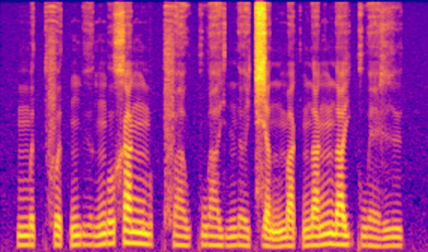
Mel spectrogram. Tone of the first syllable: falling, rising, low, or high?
low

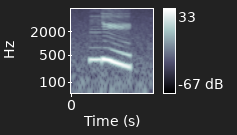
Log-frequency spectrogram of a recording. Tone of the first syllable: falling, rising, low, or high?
falling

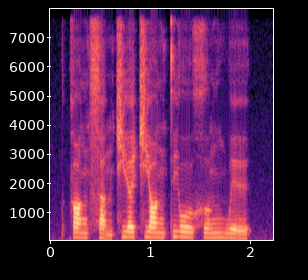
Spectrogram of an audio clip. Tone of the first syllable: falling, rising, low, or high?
falling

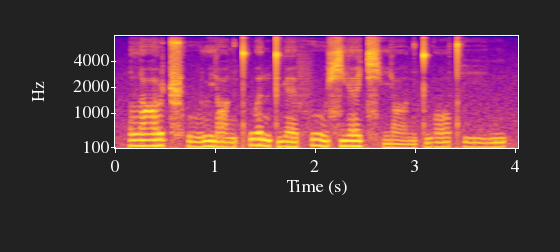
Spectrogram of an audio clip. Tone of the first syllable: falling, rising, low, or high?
high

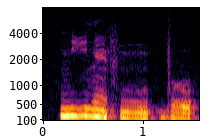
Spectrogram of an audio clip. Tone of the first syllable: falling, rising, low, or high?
high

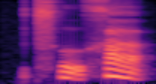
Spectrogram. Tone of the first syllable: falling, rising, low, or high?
low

